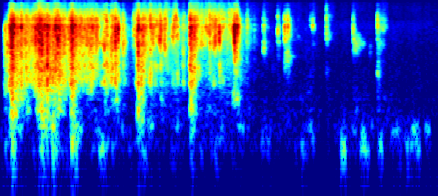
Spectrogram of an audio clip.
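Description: Plastic bag crinkling in a run of quick rubbing strokes over hair for about two and a half seconds, then a few faint clicks.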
